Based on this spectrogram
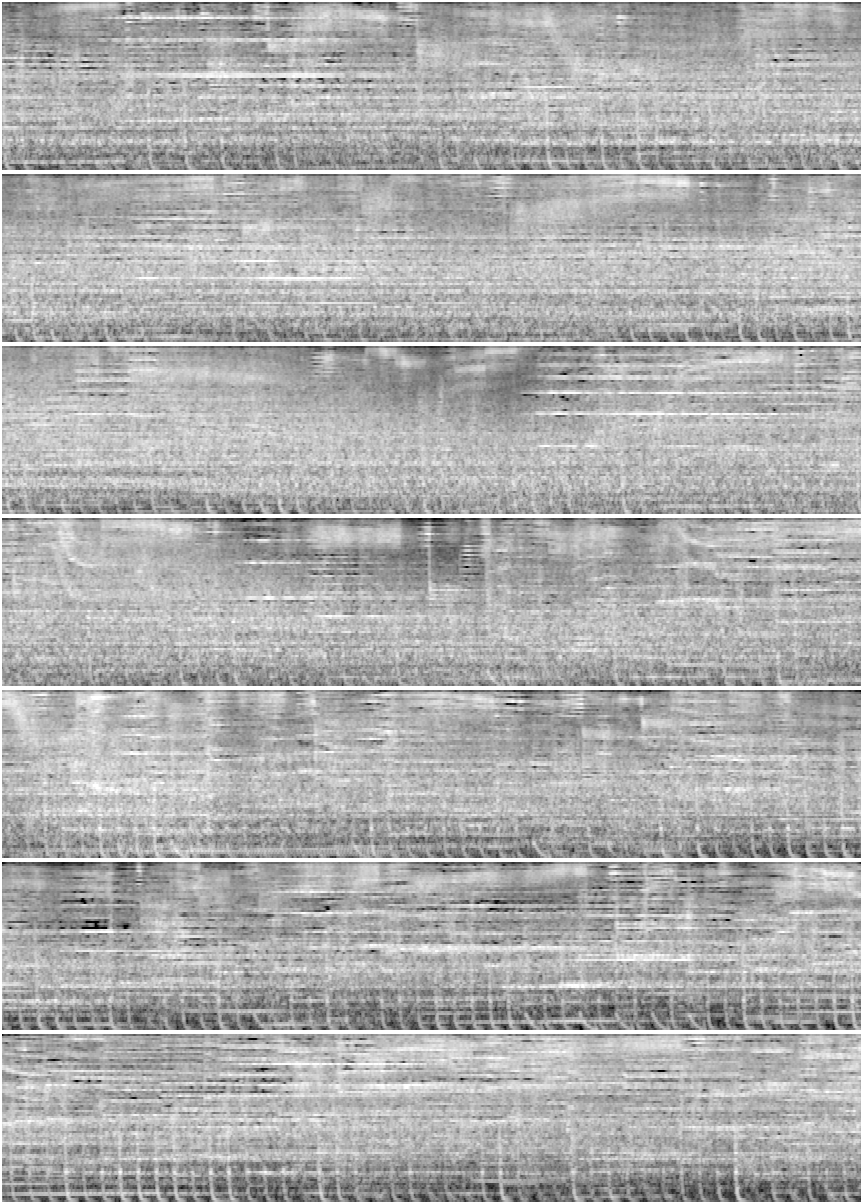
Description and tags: A little tension to chill your spine... Based on a Krell patch and with a few extras. Morphagene oven ready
